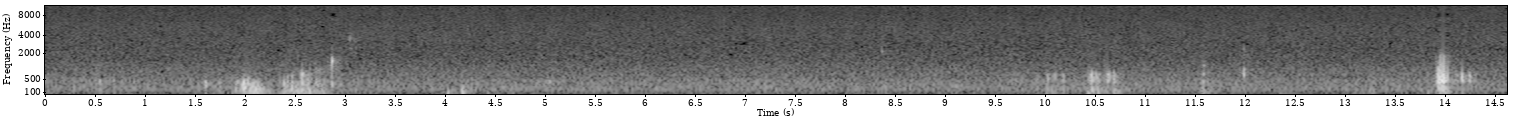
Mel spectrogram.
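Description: Quiet gurgles and short squelching rumbles come in scattered bursts against low background hiss, typical of a growling empty stomach.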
